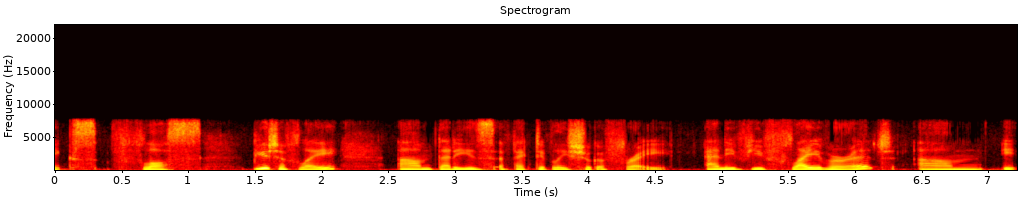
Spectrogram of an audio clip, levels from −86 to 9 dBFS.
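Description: Speech with VoIP packet loss concealed by the speech codec from 1.07 to 1.15 s. A single lost 20 ms frame is filled with a brief fading extrapolation rather than the clean silence of a dropout, and the Speex coding stays lightly coloured throughout.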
